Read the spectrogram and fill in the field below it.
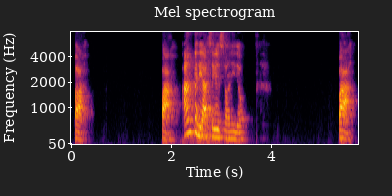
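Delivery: Pa said with no throat vibration; unvoiced p demo. Shown as a demonstration. Teacher has class feel no vibration on Pa. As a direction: feel the throat stay still on Pa. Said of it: "¿Hay una vibración?".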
